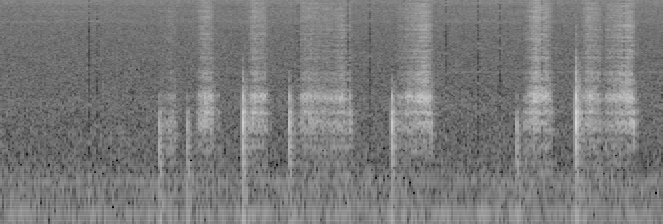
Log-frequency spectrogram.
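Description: Fingers draw the outline of a head with white chalk on a large, solid painted chalkboard in a green wooden frame. The chalk makes short scratching strokes, each opening with a sharp tick and then a bright, raspy scrape over a low, steady hum.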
